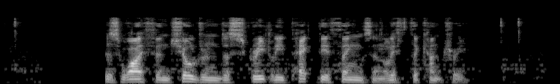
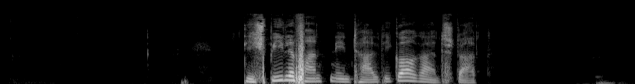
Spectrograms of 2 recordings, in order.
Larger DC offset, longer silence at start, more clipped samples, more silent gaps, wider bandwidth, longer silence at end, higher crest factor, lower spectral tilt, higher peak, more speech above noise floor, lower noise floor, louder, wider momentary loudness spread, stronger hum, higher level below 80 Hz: neither; second, 0.15 s vs 2.45 s; neither; neither; second, 9.6 kHz vs 11.5 kHz; about the same, 0.4 s vs 0.35 s; about the same, 24 dB vs 24 dB; second, -3 dB/octave vs -4.5 dB/octave; about the same, 0 dBFS vs 0 dBFS; second, 64 dB vs over 69 dB; second, -86 dBFS vs under -90 dBFS; about the same, -21 LUFS vs -21 LUFS; first, 21 LU vs 16 LU; neither; second, -58 dBFS vs -44 dBFS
